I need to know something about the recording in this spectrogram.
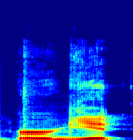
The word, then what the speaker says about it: ergot: There's a few different ways you can pronounce it depending on your social standing, ranging from ergit to elgo. Being the disheveled pauper I am, I prefer ergot, rolls off the tongue, you know.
